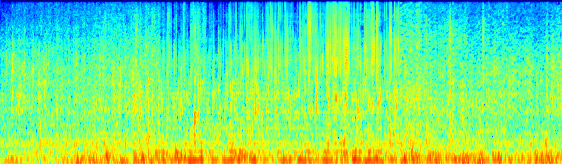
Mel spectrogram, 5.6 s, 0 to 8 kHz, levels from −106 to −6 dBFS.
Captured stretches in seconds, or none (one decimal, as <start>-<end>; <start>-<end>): 0.0-1.6; 4.0-5.6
